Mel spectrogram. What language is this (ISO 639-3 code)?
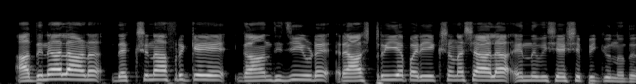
mal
